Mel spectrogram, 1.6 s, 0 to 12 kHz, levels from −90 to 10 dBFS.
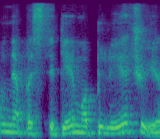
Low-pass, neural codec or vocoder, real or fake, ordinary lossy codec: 10.8 kHz; none; real; AAC, 64 kbps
